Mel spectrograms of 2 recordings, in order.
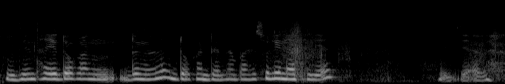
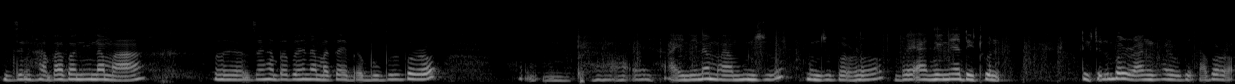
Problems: constant background noise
